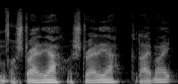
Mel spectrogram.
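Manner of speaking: halting attempt at broad Aussie; Australian accent. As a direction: feel your way through an Australian accent. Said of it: "Australia and say".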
